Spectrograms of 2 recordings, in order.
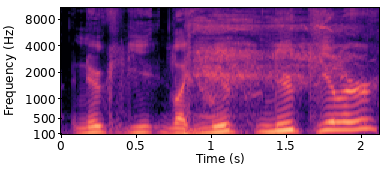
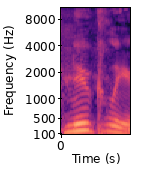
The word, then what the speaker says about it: nuclear: pronounced in that era nuclear nucular nuclear its nuclear all nuclear energy what do you think the circular or nuclear its nuclear nuclear not nucular right I've heard nuke nuke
